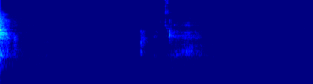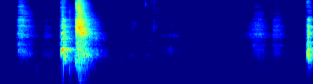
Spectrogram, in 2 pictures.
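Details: Person recording their own repeated sneezes before a shower, spliced together: a quick inward breath, then a sharp, explosive burst of air and voice, later another; sneezes.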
